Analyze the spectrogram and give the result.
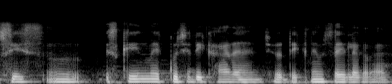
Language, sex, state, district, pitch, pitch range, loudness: Hindi, male, Madhya Pradesh, Bhopal, 115 Hz, 110-120 Hz, -19 LUFS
